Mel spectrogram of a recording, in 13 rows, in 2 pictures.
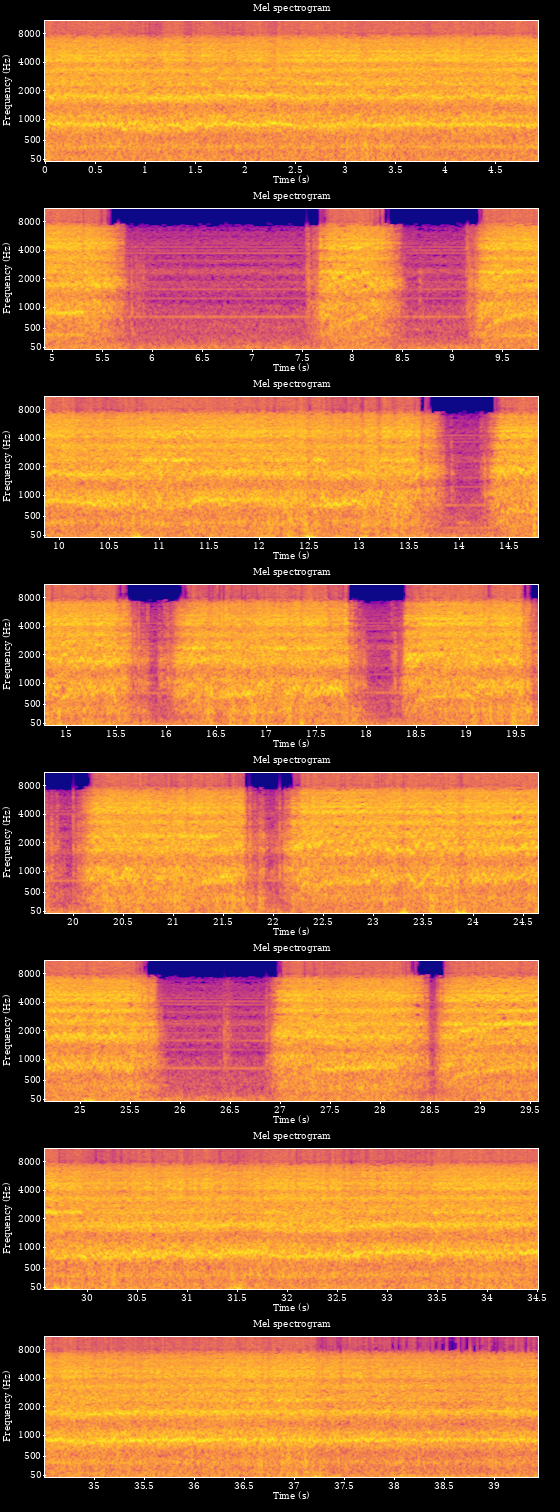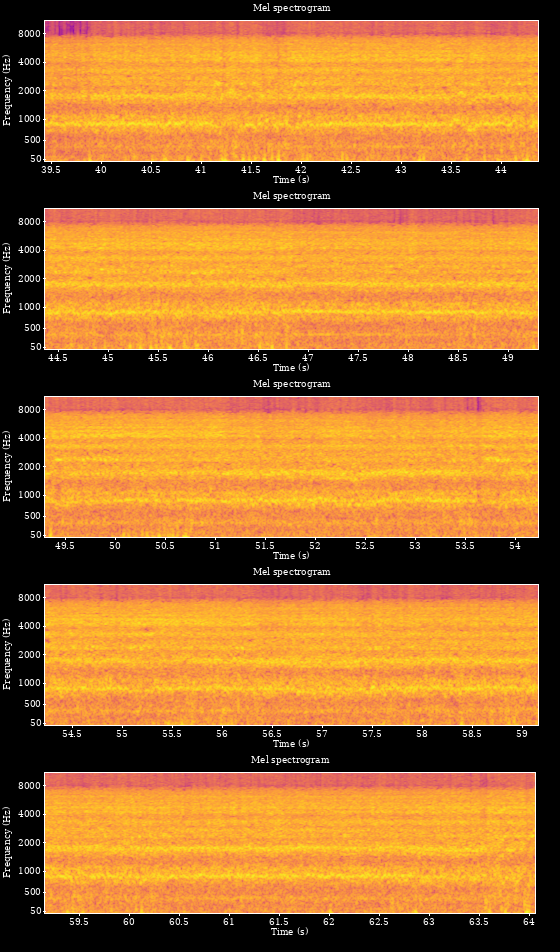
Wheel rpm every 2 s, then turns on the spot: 230, 230, 180, 10, 70, 210, 180, 120, 130, 130, 130, 150, 180, 80, 150, 210, 210, 230, 230, 230, 230, 230, 230, 230, 230, 220, 220, 230, 220, 230, 230, 220.
none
